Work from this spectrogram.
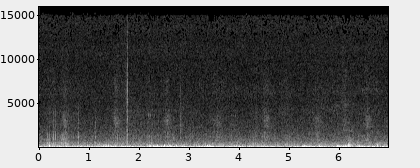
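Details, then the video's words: Tonkinese cats Lu and Barney, a talkative domestic breed crossed from Siamese and Burmese, purring with a low, steady rumbling throb for several seconds. Faint room noise sits beneath it. "Cute talkative Tonkinese cats"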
